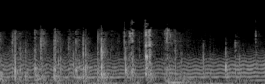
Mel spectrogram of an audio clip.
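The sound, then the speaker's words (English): A loud hornet-like buzzing from the Hornet's car passing by, a steady droning tone whose pitch wavers up and down for a few seconds, with no talking over it. “Listen! The Hornet, right outside.”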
